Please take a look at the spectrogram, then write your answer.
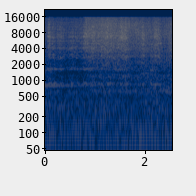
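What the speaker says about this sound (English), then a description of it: "When your roux is cooked, turn up the heat a little because we're adding cold milk. I'm going to whisk while I do it." A whisk stirs cold milk into a hot cooked roux in a pan for sauce, a soft continuous scraping and gentle sizzle, quiet and close with no talking.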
